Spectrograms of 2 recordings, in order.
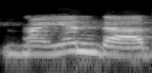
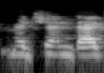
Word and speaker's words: Mayenda: Which, speaking of, a lot of people will probably see this, and the way that's spelled, we may say Mayenda, but you guys actually pronounce it Magenta.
